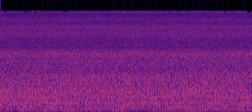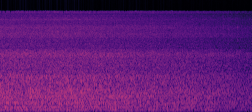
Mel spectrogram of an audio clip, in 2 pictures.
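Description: Steady rush of airflow and jet engine noise inside an in-flight aerial refuelling tanker, with a faint low hum under it, fading down over the last two seconds.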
